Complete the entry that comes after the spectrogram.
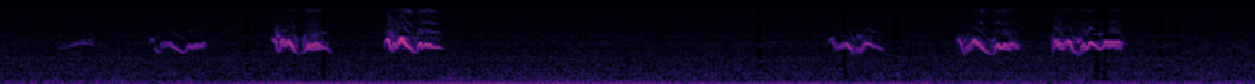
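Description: Western tanager song: short chirped phrases in two groups of about three, the second group starting about four seconds in after a short pause.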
